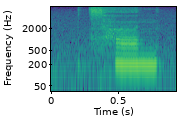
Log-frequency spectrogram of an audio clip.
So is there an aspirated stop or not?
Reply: yes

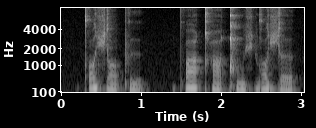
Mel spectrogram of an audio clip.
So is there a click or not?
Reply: yes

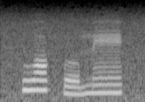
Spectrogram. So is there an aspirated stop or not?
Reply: no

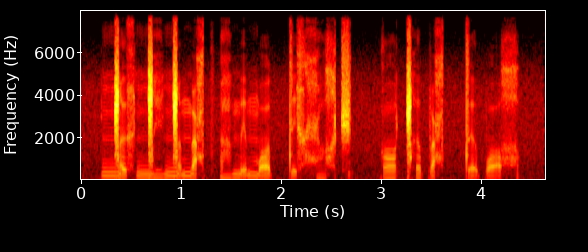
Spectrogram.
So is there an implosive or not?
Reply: no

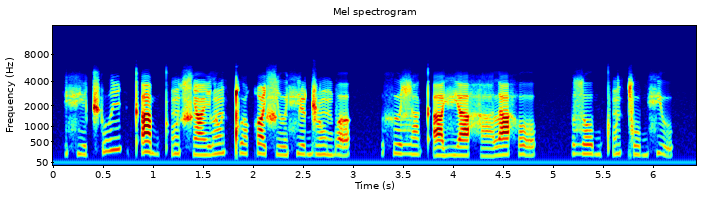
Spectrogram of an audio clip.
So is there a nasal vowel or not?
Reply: yes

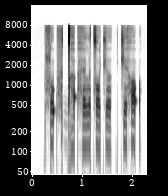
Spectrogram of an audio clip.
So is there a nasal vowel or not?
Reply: no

